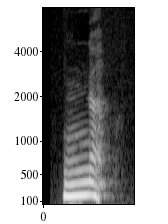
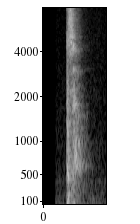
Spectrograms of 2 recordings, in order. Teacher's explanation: at the same place in the mouth for both of them on the alveolar ridge · The only difference being that the air is diverted for n through the nose and out.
